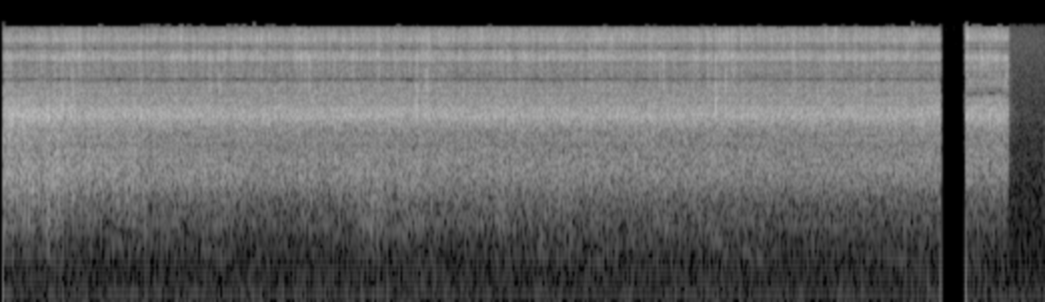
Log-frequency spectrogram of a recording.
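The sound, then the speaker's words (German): Steady, dense rain hiss from a sound app's thunder-and-rain sound plays on its own at an even, fairly loud level, with no voices and no distinct thunder rolls. It cuts out briefly near the end before resuming. “So, jetzt kann man auch hier sich Donner und Regen anhören.”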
